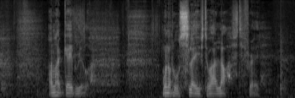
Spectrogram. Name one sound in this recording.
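A young man grunts and breathes hard nearby.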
